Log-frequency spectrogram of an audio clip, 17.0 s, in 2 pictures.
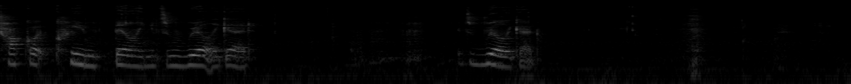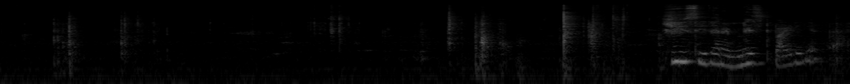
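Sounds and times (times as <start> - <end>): biscuit chewing crunches: 7.3 - 13.6.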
